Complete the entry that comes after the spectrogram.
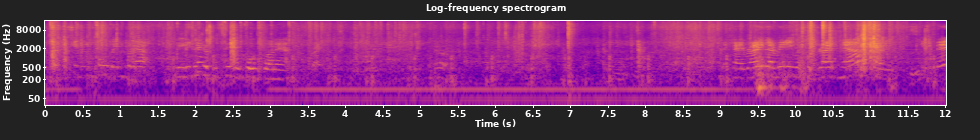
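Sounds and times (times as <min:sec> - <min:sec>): chest compression knocks: 0:00.0 - 0:12.0
low electrical hum: 0:00.0 - 0:12.0.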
